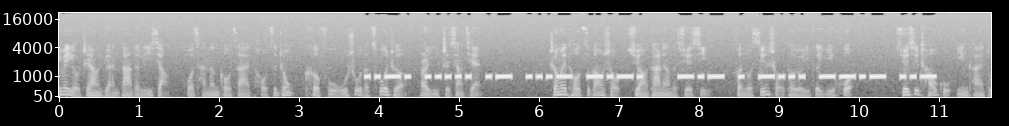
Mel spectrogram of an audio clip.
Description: Morse code, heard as a keyed tone, machine-sent, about 19 wpm, 990 Hz, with speech in Chinese. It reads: F5AVC KEBQU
